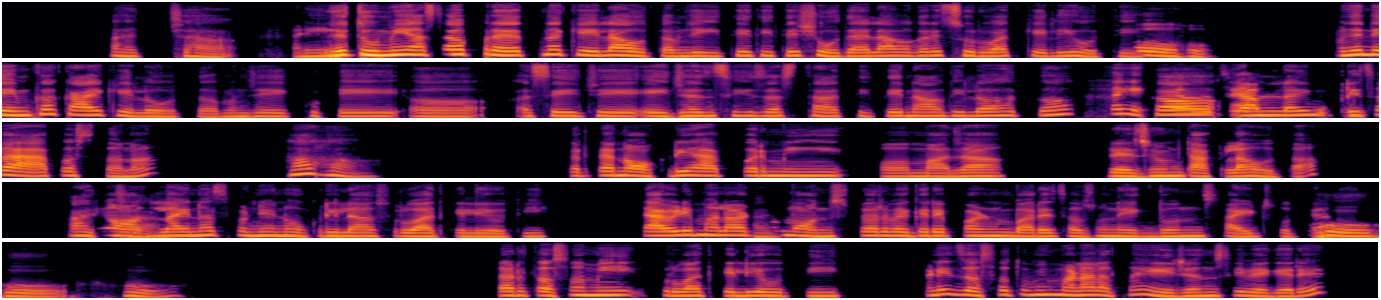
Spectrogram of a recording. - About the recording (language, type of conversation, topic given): Marathi, podcast, पहिली नोकरी तुम्हाला कशी मिळाली आणि त्याचा अनुभव कसा होता?
- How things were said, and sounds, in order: none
